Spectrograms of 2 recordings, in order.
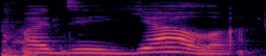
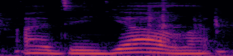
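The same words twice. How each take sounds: First: Одеяло slowly, stress on я; slow stressed demo. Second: Said in the usual way. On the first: Shown as a demonstration. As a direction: draw out Одеяло, leaning on я. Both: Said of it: "the stress falls on я".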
